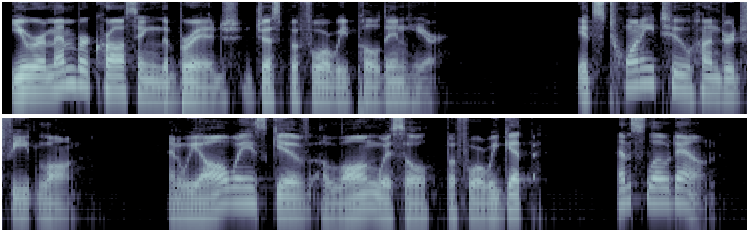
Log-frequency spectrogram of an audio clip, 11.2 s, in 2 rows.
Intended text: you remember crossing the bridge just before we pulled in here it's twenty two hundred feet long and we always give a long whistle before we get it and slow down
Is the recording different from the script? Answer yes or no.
no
